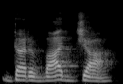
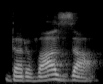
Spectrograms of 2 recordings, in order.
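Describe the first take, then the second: First: The consonant before the last vowel is a j. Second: The consonant before the last vowel is a z. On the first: The speaker calls it wrong. "Instead of a z sound, it's a j sound. Now, darwaja is not correct" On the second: The speaker calls it right. "the correct pronunciation is darwaza, like z, like zebra"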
